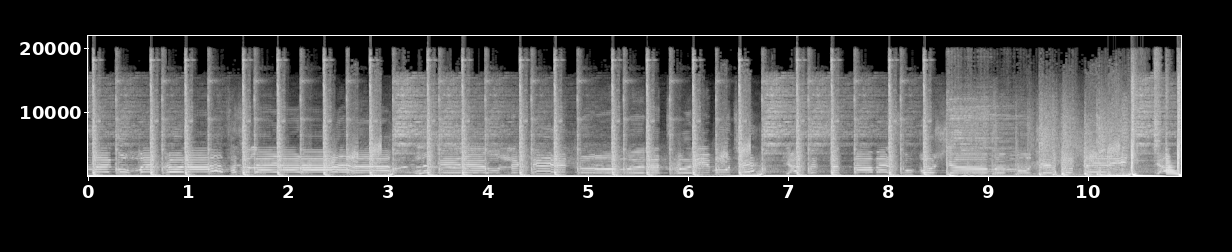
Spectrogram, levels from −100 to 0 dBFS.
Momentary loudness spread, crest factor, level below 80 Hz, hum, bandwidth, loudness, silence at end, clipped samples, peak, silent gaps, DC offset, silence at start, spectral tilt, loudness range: 6 LU; 10 dB; -12 dBFS; none; over 20 kHz; -11 LUFS; 0 s; under 0.1%; 0 dBFS; none; under 0.1%; 0 s; -3.5 dB/octave; 2 LU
